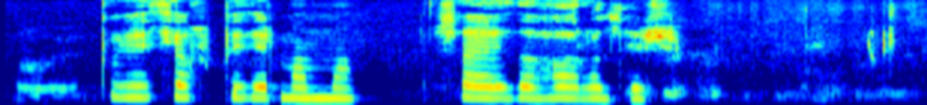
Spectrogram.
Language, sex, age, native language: Icelandic, female, 15, Icelandic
